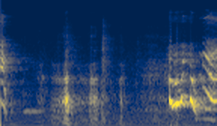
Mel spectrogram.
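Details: A pet parrot, said to imitate its owner's mother, gives a few squeaky, voice-like syllables in a small room, ending with a brighter, rising fragment.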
